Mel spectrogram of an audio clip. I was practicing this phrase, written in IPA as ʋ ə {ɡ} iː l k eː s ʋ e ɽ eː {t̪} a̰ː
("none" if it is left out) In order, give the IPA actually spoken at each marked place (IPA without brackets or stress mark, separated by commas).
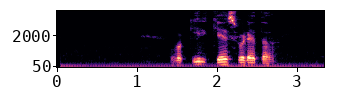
k, t̪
